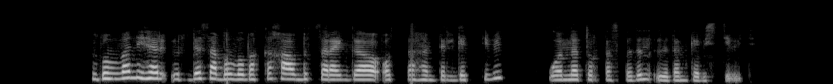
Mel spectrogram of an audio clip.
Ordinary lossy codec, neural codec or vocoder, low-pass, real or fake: MP3, 32 kbps; none; 7.2 kHz; real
